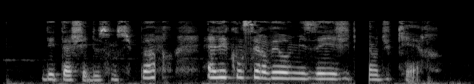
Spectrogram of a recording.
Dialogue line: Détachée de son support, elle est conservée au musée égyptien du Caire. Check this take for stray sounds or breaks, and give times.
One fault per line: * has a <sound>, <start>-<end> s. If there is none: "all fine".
* has a dropout, 1.5-1.6 s
* has a dropout, 3.5-3.7 s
